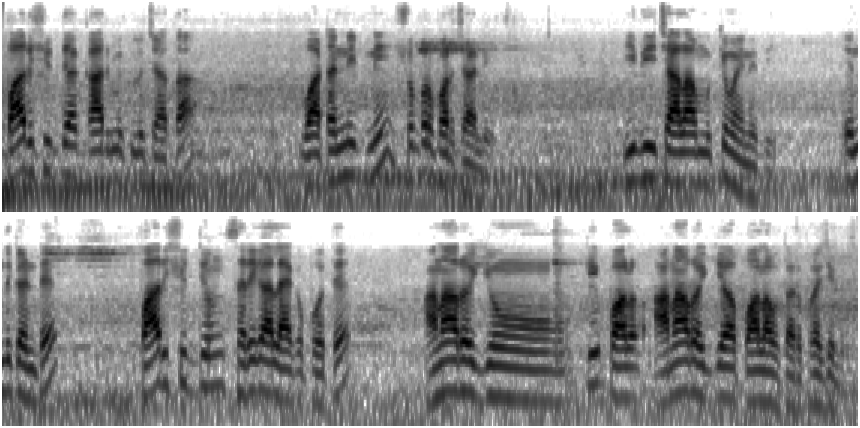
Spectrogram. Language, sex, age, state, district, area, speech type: Telugu, male, 45-60, Andhra Pradesh, Guntur, rural, spontaneous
